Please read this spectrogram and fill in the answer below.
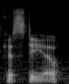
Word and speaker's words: Castillo: is it no it's it's pronounced in that like european spanish freud's castillo castillo oh okay yeah there's the elves are silent okay very practical and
